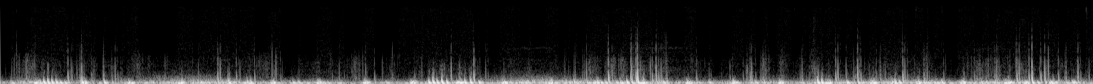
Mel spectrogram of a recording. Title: exercise breathold heartbeat (heavy breathing)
